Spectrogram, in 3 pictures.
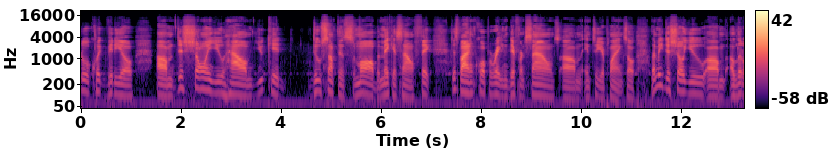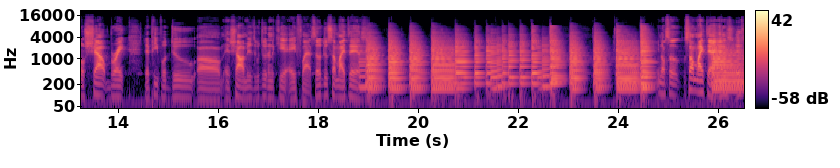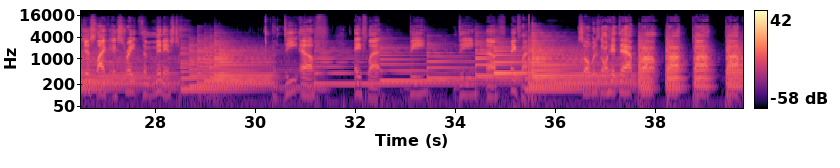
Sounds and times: Speech: 0:00.0 - 0:19.0, 0:24.8 - 0:28.6, 0:30.2 - 0:35.6, 0:36.5 - 0:39.7
Music: 0:18.8 - 0:24.8, 0:25.8 - 0:39.7.

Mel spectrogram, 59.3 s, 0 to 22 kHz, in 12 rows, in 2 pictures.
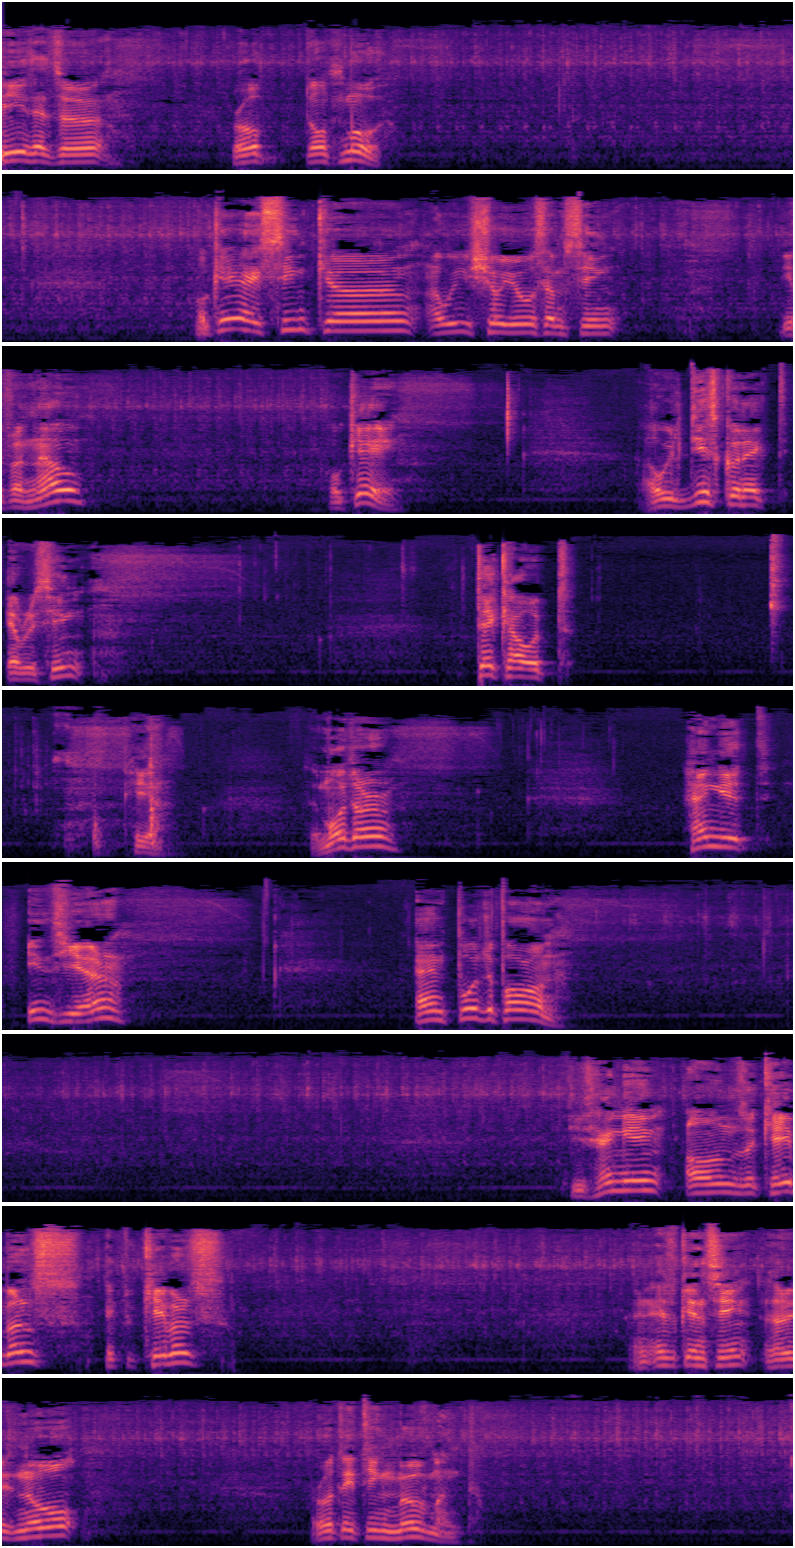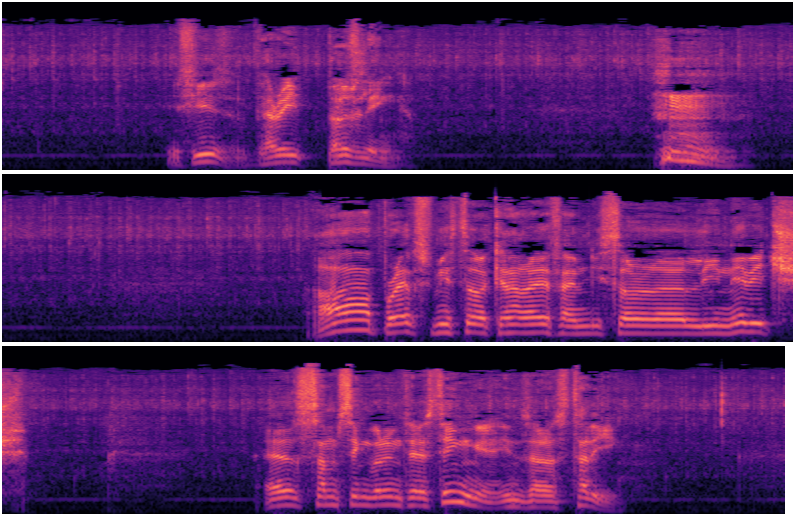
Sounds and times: Speech: 0:00.0 - 0:00.8, 0:01.4 - 0:02.5, 0:06.2 - 0:08.8, 0:09.8 - 0:10.4, 0:11.9 - 0:12.5, 0:13.9 - 0:15.4, 0:17.8 - 0:18.5, 0:20.6 - 0:20.9, 0:21.7 - 0:22.3, 0:24.0 - 0:25.6, 0:27.3 - 0:28.3, 0:33.2 - 0:36.1, 0:38.5 - 0:40.1, 0:41.5 - 0:42.6, 0:45.5 - 0:47.1, 0:51.4 - 0:54.6, 0:56.0 - 0:58.3.

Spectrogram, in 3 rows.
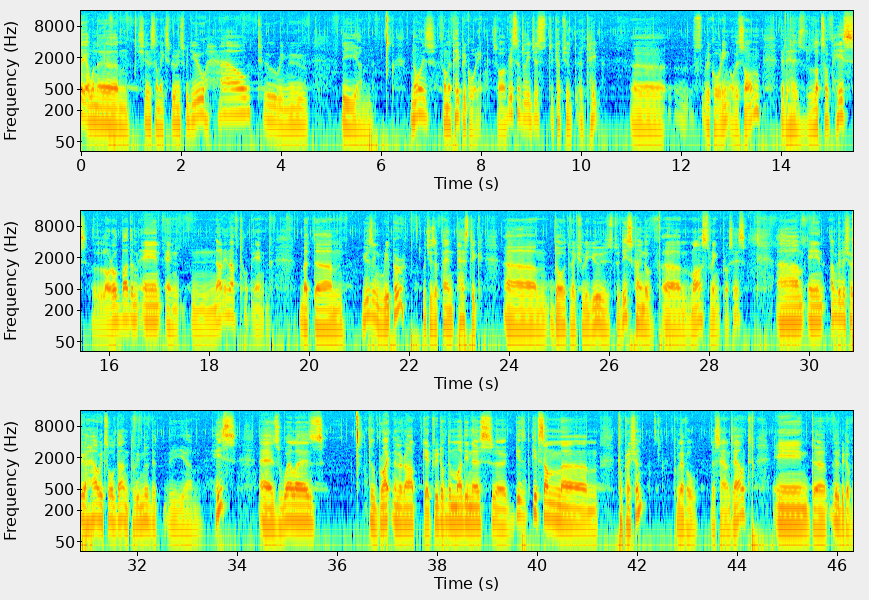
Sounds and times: Speech: 0:00.0 - 0:04.6, 0:05.2 - 0:05.9, 0:06.6 - 0:28.8, 0:29.4 - 0:35.8, 0:36.4 - 0:46.3.

